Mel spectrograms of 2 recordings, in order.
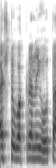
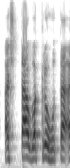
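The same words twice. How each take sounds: First: अष्टवक्र with short अ, no आ; wrong form. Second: अष्टावक्र with long आ after ष्ट; correct form. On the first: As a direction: mark अष्टवक्र as the mistake. (अष्टवक्र को गलत रूप की तरह बोलना) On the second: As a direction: stress the right अष्टावक्र. (सही रूप अष्टावक्र पर ज़ोर) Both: Shown as a demonstration. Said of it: "सही लिखा जाता है".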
